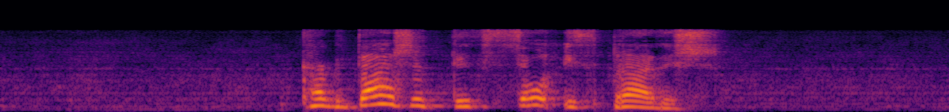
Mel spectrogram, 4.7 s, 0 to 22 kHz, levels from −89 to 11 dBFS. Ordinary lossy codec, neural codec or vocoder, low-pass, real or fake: none; codec, 24 kHz, 1 kbps, SNAC; 7.2 kHz; fake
